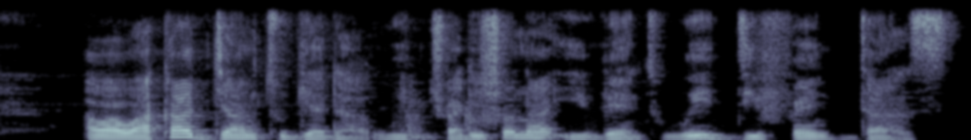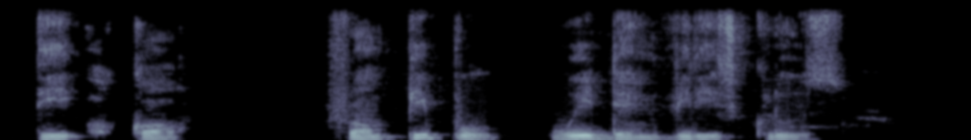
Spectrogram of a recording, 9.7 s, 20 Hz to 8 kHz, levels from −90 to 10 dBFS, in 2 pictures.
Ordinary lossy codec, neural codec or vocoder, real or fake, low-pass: none; none; real; 7.2 kHz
